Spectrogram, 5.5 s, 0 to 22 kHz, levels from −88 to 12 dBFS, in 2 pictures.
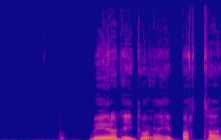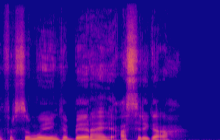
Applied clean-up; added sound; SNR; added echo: neural mask model DeepFilterNet 3.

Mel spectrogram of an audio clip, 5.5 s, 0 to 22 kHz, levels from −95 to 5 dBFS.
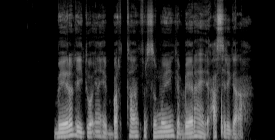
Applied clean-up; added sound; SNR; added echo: neural mask model Resemble Enhance denoiser.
